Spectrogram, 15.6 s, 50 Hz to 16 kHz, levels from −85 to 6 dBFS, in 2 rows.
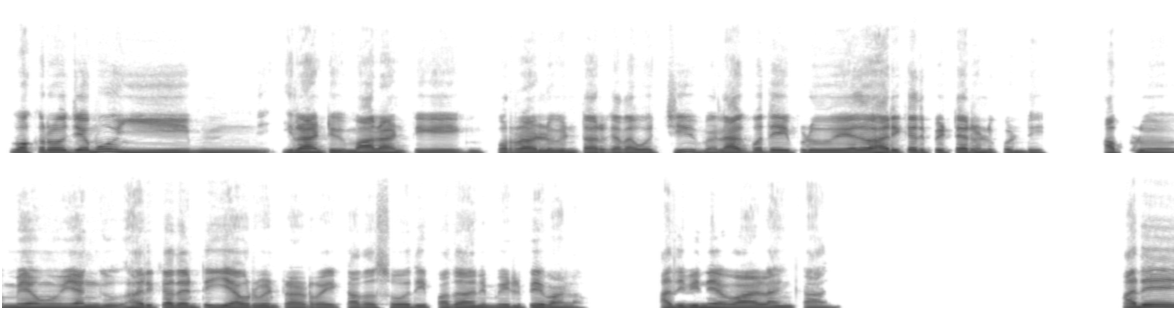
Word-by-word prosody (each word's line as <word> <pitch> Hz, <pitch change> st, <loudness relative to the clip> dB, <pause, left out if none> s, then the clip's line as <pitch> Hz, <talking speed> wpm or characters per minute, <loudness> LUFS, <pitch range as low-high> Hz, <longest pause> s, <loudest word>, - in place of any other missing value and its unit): ఒకరోజేమో 210 Hz, +1 st, +2 dB, 0.3 s
ఈ -, -, +1 dB, 0.3 s
హ్మ్, 160 Hz, -1 st, -3 dB, 0.3 s
ఇలాంటివి 185 Hz, -4 st, +4 dB
మాలాంటి 175 Hz, -2 st, +2 dB, 0.5 s
కుర్రాళ్ళు 180 Hz, -1 st, +2 dB
వింటారు 170 Hz, -1 st, -1 dB
కదా 170 Hz, 0 st, 0 dB
వచ్చి. 150 Hz, +7 st, -5 dB, 0.3 s
లేకపోతే 200 Hz, +2 st, +1 dB
ఇప్పుడు 190 Hz, +1 st, -2 dB, 0.2 s
ఏదో 200 Hz, +1 st, +4 dB
హరికథ 205 Hz, +2 st, +3 dB
పెట్టారనుకోండి, 160 Hz, -7 st, -1 dB, 0.5 s
అప్పుడు 180 Hz, 0 st, -4 dB, 0.3 s
మేము 185 Hz, 0 st, +3 dB, 0.2 s
యంగు. 190 Hz, -4 st, +1 dB
హరికథ 195 Hz, +2 st, 0 dB
అంటే, 195 Hz, +2 st, -3 dB, 0.2 s
ఎవరు 175 Hz, 0 st, 0 dB
వింటాడ్రా 165 Hz, -1 st, -3 dB
ఈ -, -, -14 dB
కథ 160 Hz, 0 st, -2 dB
సోది, 160 Hz, -1 st, -1 dB
పద 155 Hz, -, -4 dB
అని 160 Hz, +1 st, -2 dB
వెళ్లిపోయేవాళ్ళం. 155 Hz, -5 st, -2 dB, 0.6 s
అది 175 Hz, 0 st, 0 dB
వినేవాళ్ళం 165 Hz, -3 st, +1 dB
కాదు. 145 Hz, -1 st, -6 dB, 2.0 s
అదే, 220 Hz, +2 st, +6 dB
175 Hz, 120 wpm, -23 LUFS, 160-190 Hz, 2.0 s, అదే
